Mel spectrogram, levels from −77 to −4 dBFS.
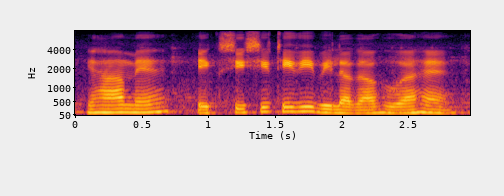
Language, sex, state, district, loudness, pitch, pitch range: Hindi, male, Arunachal Pradesh, Lower Dibang Valley, -14 LUFS, 125 Hz, 110-145 Hz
